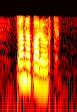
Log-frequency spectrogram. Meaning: traveller, wayfarer
- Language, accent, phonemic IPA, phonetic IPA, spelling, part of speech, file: Armenian, Eastern Armenian, /t͡ʃɑnɑpɑˈɾoɾtʰ/, [t͡ʃɑnɑpɑɾóɾtʰ], ճանապարհորդ, noun, Hy-ճանապարհորդ.ogg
